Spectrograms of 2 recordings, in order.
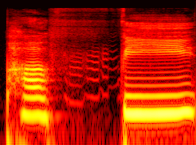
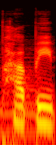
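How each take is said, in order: First: The middle consonant is a clear f sound. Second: The middle consonant sounds like a p. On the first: "I should enunciate more" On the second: "Or maybe I'll just go with it"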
